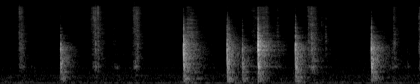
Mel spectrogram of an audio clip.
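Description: A knife finely chopping onions on a cutting board, a series of crisp, irregular taps, sparse at first and then quicker, close and fairly quiet.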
